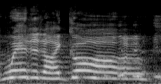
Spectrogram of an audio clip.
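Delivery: slow, laughing and half-crying; mock despair at losing herself; laughing lament, high; laughing dismay. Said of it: "I'm like".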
